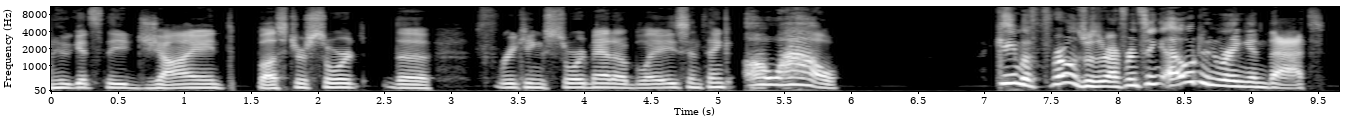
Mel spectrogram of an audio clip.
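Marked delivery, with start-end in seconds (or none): 5.2-9.6 high, naively excited exclamation; mock amazed fan. Imagined fan spotting a supposed reference, mock amazement. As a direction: gush like a fan making a big discovery. Acts out a future mistaken fan.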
